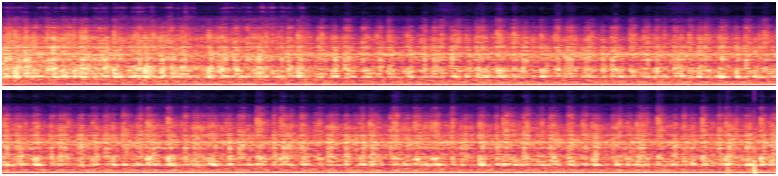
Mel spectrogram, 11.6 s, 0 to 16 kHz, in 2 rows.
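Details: Schaublin 13 lathe gearbox run without oil with only the two rattling gears installed: fast, even mechanical gear rattle over a steady low hum.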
